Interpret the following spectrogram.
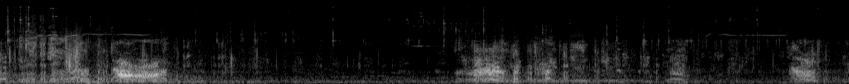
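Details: Pit bull mix with rare colors visiting a dog park, giving three loud, rough midrange bursts, barks or grunts, near the start, middle and end, with quiet gaps and faint high whistled chirps in the background.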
